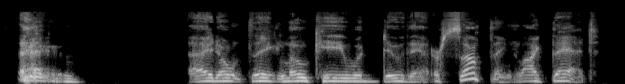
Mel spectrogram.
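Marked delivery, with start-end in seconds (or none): 0.2-4.4 very deep voice, very slow delivery. Retelling what a wrestler said when asked to do something: imitating a real deep voice. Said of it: "in that real deep voice".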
